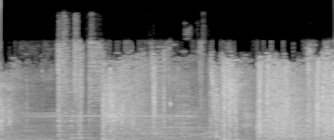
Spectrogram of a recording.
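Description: A potato gun firing in a Serious Sam game, heard as a few heavy booming thumps with crashing debris amid loud, busy in-game noise.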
